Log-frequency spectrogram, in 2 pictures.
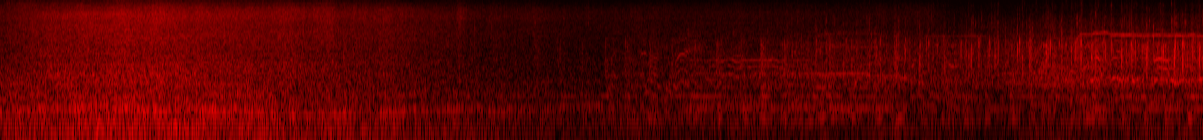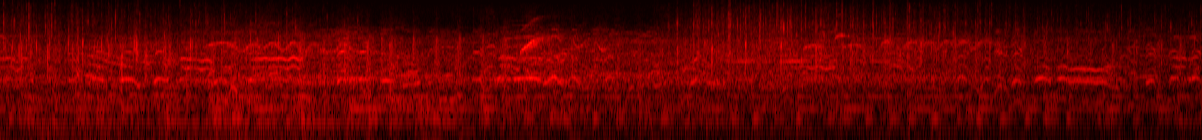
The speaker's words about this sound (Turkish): Denizin ortasında süzülerek giden bir yelkenli gemide geldi Sevda.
